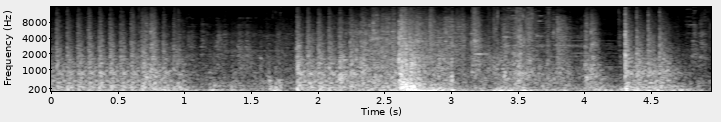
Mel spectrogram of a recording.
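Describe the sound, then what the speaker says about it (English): A tank in a Battlefield video game fires a high explosive round, a loud close boom amid rapid bursts of gunfire and rattling impacts. "I fire my loaded high explosive round and switch to AP"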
